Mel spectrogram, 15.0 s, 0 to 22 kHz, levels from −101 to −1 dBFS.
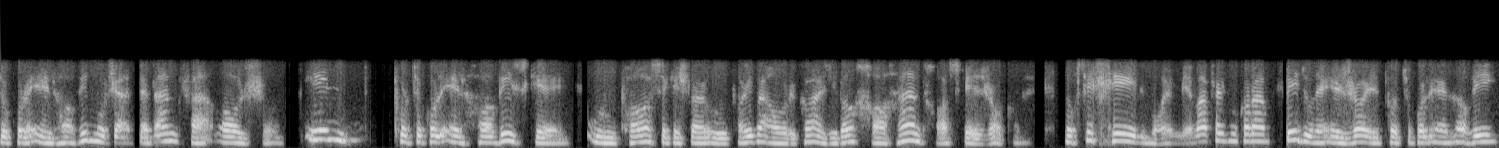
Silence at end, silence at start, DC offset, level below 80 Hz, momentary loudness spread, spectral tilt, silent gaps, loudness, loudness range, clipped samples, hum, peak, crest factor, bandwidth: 0.05 s; 0 s; under 0.1%; -62 dBFS; 7 LU; -6.5 dB/octave; none; -22 LUFS; 2 LU; under 0.1%; none; -6 dBFS; 16 dB; 4.2 kHz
